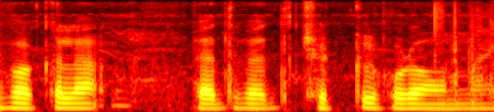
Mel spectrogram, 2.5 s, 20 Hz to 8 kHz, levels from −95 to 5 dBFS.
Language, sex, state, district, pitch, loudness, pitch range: Telugu, male, Andhra Pradesh, Manyam, 130 Hz, -20 LUFS, 125-140 Hz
